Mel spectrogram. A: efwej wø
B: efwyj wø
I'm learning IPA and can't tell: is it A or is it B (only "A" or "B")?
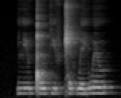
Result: A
